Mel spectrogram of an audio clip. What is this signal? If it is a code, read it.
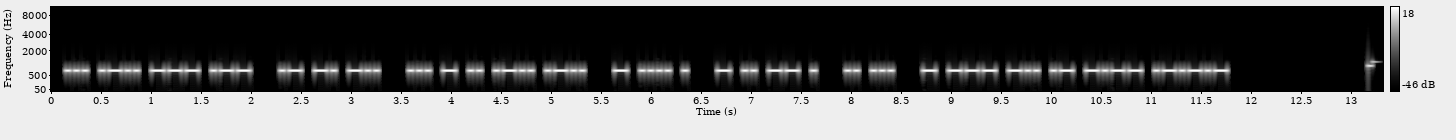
Morse code, heard as a keyed tone, about 28 wpm, 700 Hz. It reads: SLOW AND STILL THE TIME IS TODAY.
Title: Sentences from Top 1000 Words - Review Part 2 - 28wpm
